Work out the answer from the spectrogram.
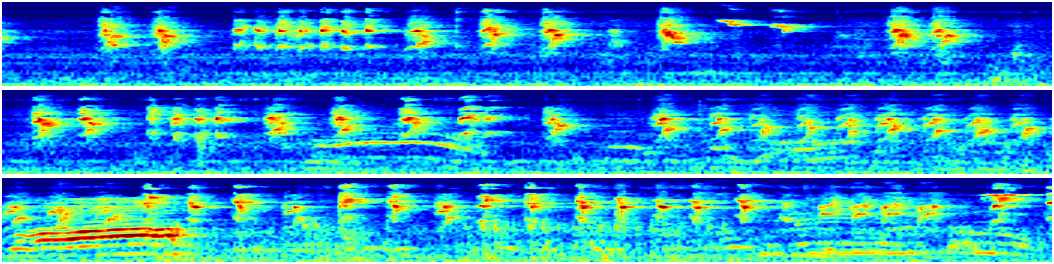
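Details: Long-tailed shrike song built on gereja (sparrow) mimicry in the 'sambung kunti' style; dense runs of high chattering chirps, then a rapid trill-like stretch with lower slurred notes dropping in pitch, continuing to the end.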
